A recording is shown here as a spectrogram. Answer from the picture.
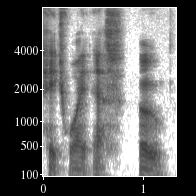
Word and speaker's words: Hypho: Hypho MCR on Instagram is Hypho. F? There's no F. What am I? It's PH.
